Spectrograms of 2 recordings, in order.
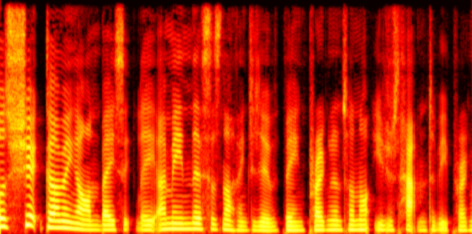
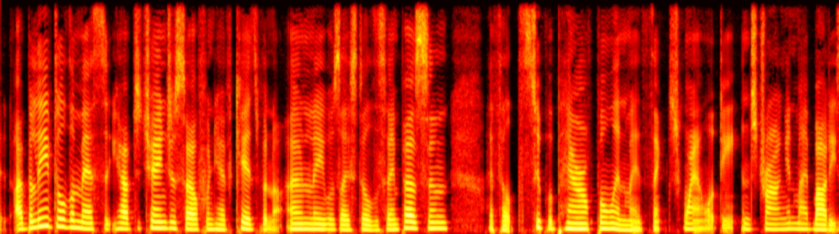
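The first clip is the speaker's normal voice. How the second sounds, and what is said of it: Put-on American accent. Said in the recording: “I felt that had deserved an American accent.”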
